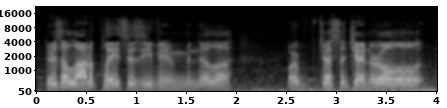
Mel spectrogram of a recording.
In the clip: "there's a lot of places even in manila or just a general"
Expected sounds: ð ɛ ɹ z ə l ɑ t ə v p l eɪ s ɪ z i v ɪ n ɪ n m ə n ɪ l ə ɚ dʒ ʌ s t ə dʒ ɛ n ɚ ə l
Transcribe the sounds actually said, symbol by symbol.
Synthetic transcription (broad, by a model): ð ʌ ɹ z ə l ɑ t ə v p l eɪ s ɪ z i v ɪ n ɪ n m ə n ɪ l ə ɚ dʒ ʌ s t ə dʒ ɛ n ɚ l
